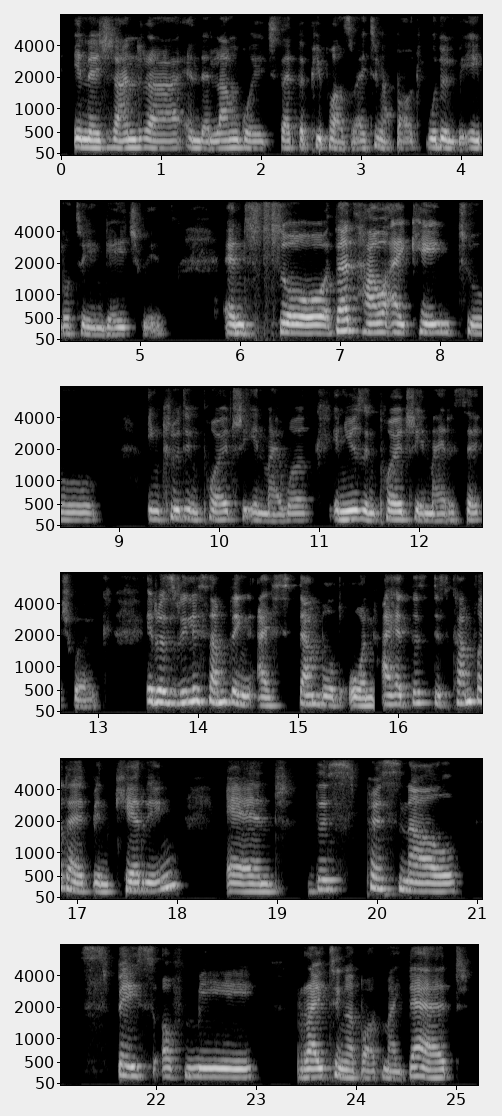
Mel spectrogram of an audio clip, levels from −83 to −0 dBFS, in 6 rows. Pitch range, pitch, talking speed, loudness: 165-200 Hz, 175 Hz, 150 wpm, -27 LUFS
